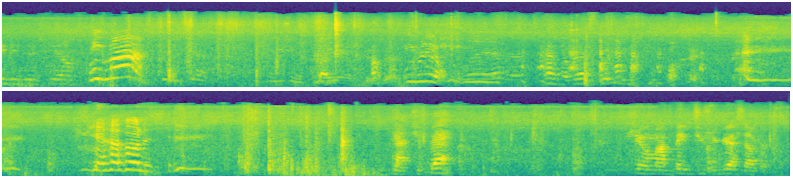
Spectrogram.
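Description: A young teenage boy talks and shouts close by.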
